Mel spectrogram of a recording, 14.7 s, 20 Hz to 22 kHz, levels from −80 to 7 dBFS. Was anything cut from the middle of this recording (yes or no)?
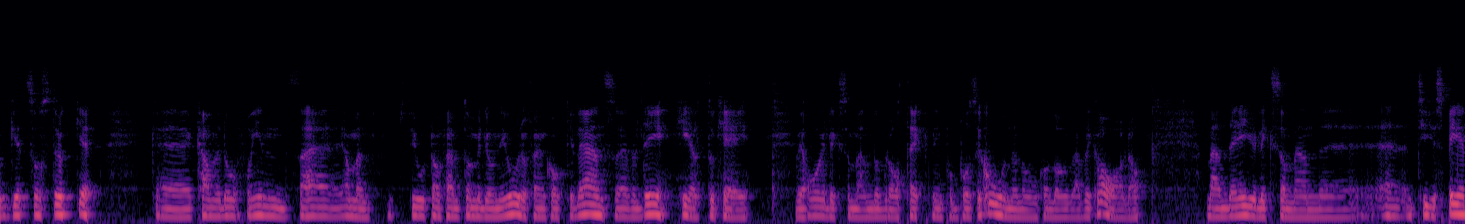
yes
